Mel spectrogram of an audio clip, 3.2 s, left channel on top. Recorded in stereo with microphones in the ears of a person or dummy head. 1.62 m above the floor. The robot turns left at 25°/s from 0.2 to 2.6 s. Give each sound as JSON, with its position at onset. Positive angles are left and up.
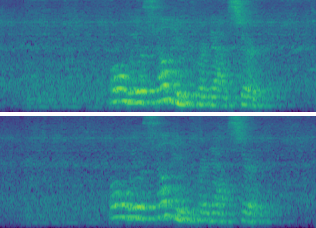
{"t": 1.1, "sound": "a woman speaking", "azimuth_deg": -175, "distance_m": 0.9}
